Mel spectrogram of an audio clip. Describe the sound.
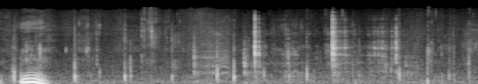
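Chewing on a small tasting piece of sausage: a brief voice at the start, then many soft, irregular clicks and crunchy mouth noises that stay faint throughout.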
